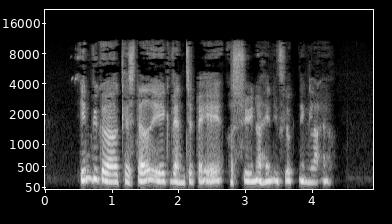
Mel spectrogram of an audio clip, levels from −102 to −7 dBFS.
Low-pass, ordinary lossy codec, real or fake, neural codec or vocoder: 10.8 kHz; AAC, 48 kbps; real; none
